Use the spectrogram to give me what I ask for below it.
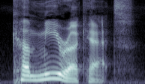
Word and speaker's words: chimera: So that's C-H-I-M-E-R-A. – Mm-hmm. Because a chimera is a mythical beast. – I thought you would pronounce it Chimera. – Chimera. – Because that's the main way that they pronounce it in America.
